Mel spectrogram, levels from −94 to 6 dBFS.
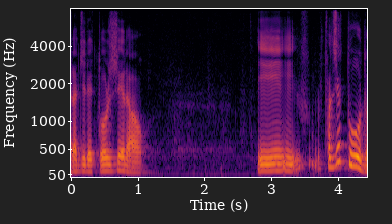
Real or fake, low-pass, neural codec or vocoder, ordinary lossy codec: real; none; none; none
